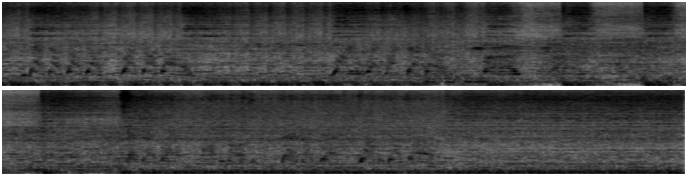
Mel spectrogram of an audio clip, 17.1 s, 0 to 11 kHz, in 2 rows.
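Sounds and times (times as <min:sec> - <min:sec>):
distorted guitars and bass: 0:00.0 - 0:17.0
pounding drum kit: 0:00.0 - 0:17.0.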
